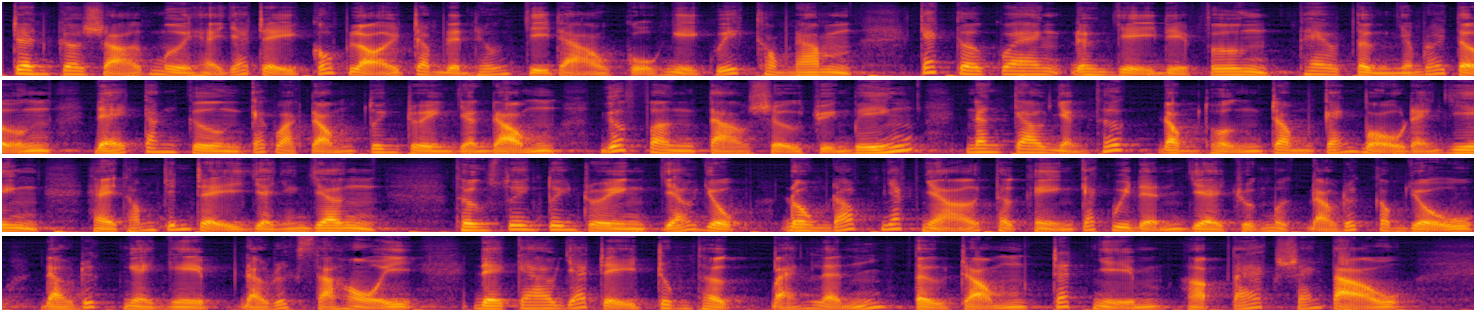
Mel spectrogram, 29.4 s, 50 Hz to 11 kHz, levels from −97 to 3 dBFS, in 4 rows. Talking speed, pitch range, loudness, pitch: 225 wpm, 115-180 Hz, -21 LUFS, 140 Hz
